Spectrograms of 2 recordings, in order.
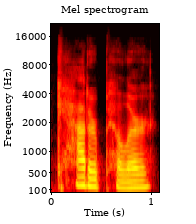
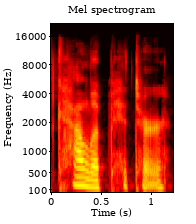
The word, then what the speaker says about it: caterpillar: But I do know as a child, I mispronounced the word caterpillar. I thought it was calipitter.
